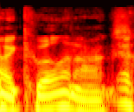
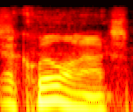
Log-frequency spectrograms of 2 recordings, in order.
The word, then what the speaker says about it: Equilinox: It is almost perfectly phonetic. – Yeah, I was going to actually, I tried to pronounce it a few times in my head, and I decided I wasn't going to do it out loud. – Well, there you have it now, Equilinox.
